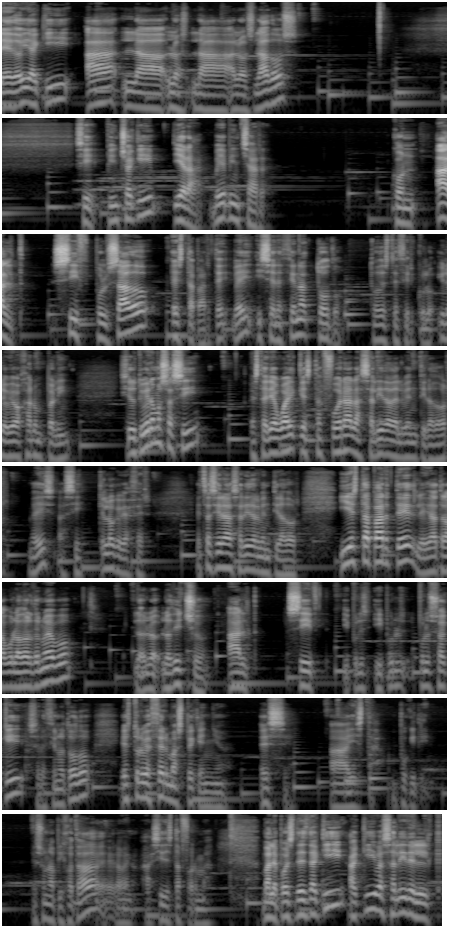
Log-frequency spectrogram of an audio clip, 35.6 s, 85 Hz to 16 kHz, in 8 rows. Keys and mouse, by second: 3.0 click, 10.6 alt+shift+right click, 13.7-15.6 drag, 15.9 right click, 17.1 click, 17.9 middle click, 19.4 middle click, 22.4 Tab, 23.4 right click, 25.6 alt+shift+right click, 26.5 alt+shift+right click, 28.5 middle click, 29.4 s, 30.3 right click, 31.6 click, 32.2 middle click, 35.3 right click.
